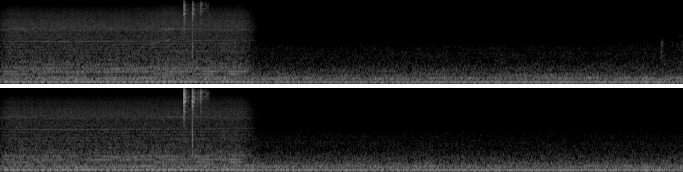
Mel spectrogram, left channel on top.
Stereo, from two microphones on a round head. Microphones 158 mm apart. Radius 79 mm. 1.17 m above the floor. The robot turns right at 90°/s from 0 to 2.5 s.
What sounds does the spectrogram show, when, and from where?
1.8 s a dropped coin: 30° right (ahead or behind); by 2.1 s 10° right (ahead or behind)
